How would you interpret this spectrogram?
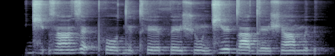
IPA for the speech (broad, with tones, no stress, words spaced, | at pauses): d͡ʑɪ˦ʔzã˦ zɛ˦ʔpʰo˨ dĩ˦˨tʰe˨ θe˨ʃũ˨ d͡ʑe˦dä˨ de˨ʃã˦mɪ˦ʔ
